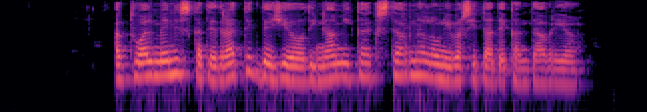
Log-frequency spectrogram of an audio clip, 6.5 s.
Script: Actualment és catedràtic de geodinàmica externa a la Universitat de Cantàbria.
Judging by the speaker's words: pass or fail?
pass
